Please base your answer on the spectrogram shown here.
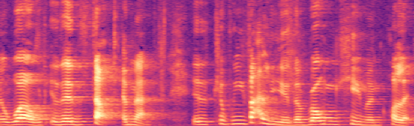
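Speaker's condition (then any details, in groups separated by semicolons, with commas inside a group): Cerebral palsy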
